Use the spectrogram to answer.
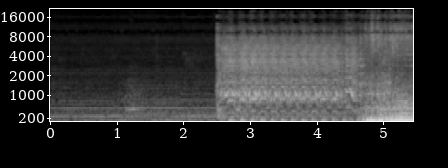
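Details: Mazda RX-7 13B rotary mid-EFI conversion with 40% gas: quiet at first, then the starter cranks at an even four pulses per second but it never fires; no-start. Unsure whether it needs more gas or has too much.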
